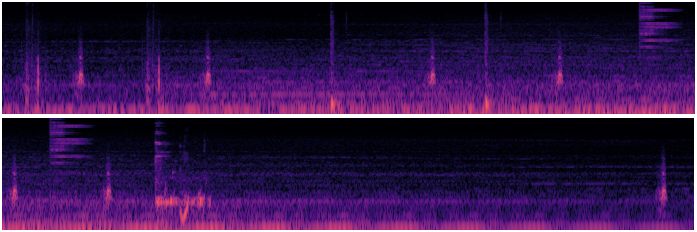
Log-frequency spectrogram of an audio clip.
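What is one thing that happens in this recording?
Short clicks and clunks sound as items are picked up and set down.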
